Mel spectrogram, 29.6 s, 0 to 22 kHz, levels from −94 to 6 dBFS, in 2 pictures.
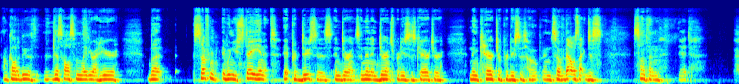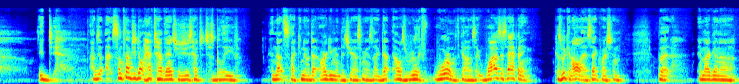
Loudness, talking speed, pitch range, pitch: -19 LUFS, 190 wpm, 135-165 Hz, 155 Hz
